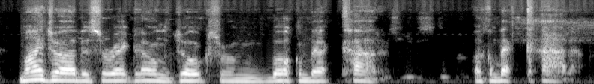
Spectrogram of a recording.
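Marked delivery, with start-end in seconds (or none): 4.7-5.8 soft Brooklyn accent. Repeating a show's title, in a brooklyn accent. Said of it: "what was that, Brooklyn accent?".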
